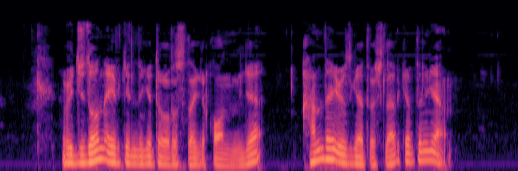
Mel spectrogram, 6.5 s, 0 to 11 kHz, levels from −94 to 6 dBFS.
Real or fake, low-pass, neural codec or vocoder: real; 7.2 kHz; none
